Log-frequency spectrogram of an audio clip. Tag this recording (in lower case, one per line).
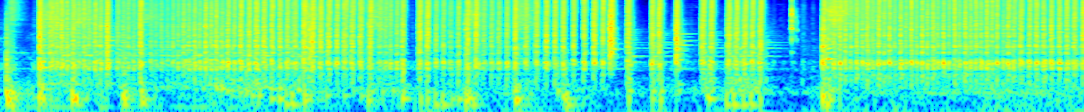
wood block
music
